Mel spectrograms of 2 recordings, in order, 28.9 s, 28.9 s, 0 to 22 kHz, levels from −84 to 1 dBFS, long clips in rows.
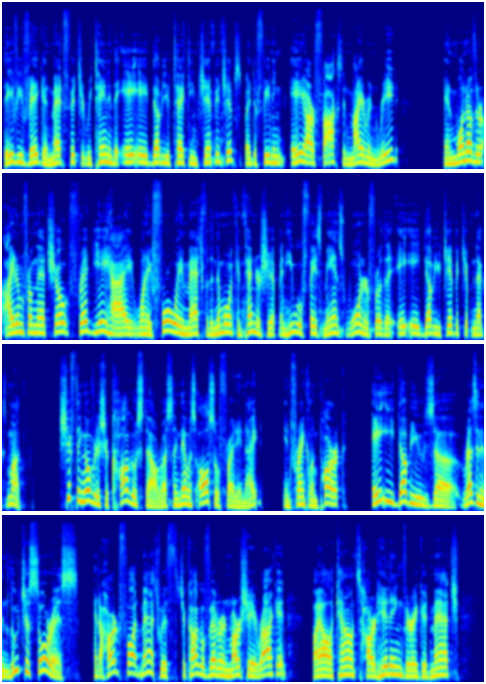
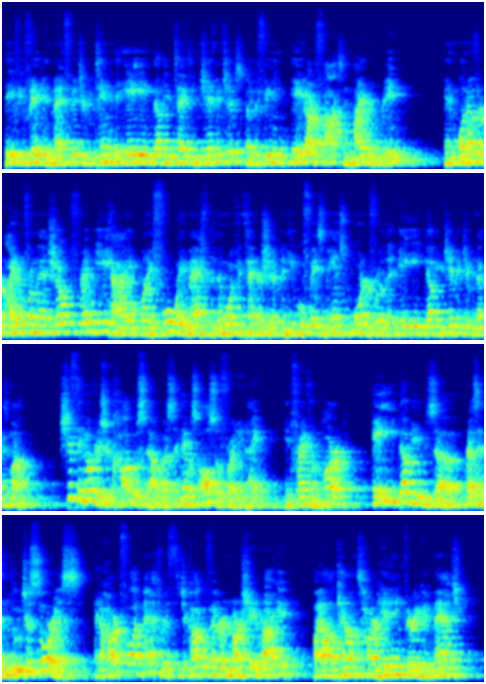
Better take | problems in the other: first | off-mic speech; far // room echo; noticeable; dies away in 0.9 s

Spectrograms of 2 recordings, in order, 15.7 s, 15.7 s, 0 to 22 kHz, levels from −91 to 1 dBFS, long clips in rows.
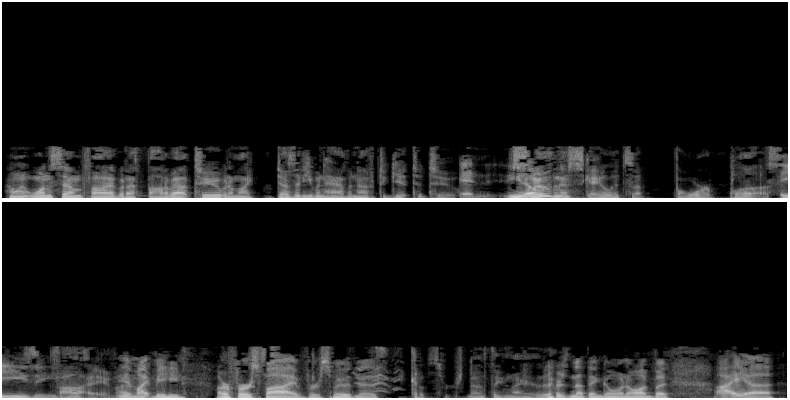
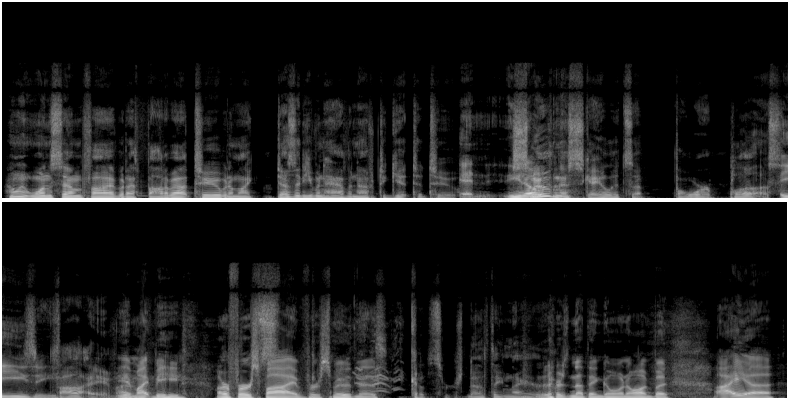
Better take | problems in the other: second | garbled, watery; slightly; nothing above 5.5 kHz

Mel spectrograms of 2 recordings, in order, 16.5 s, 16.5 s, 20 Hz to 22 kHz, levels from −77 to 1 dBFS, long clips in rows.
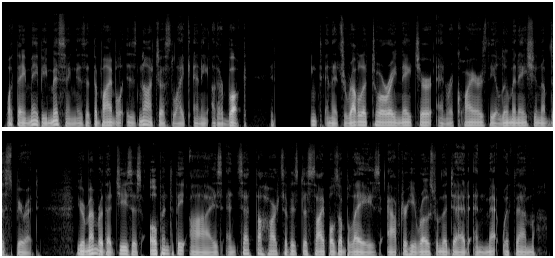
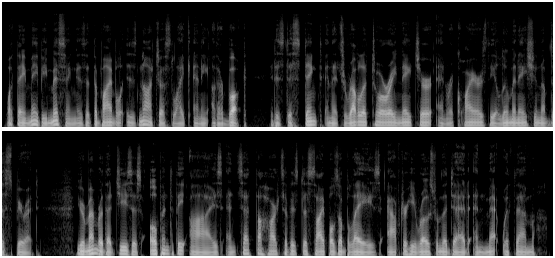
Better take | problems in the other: second | audio cutting out; at 4 s for 0.5 s

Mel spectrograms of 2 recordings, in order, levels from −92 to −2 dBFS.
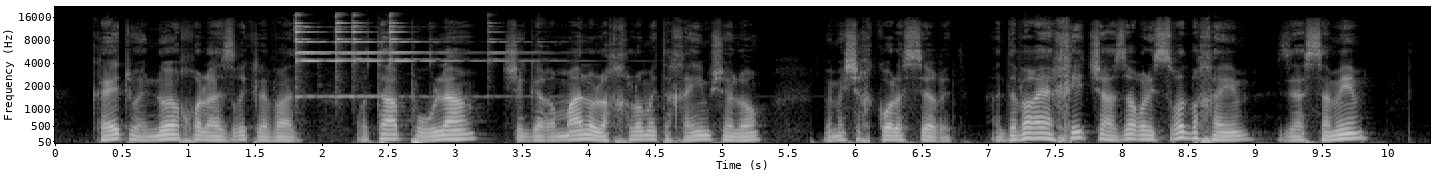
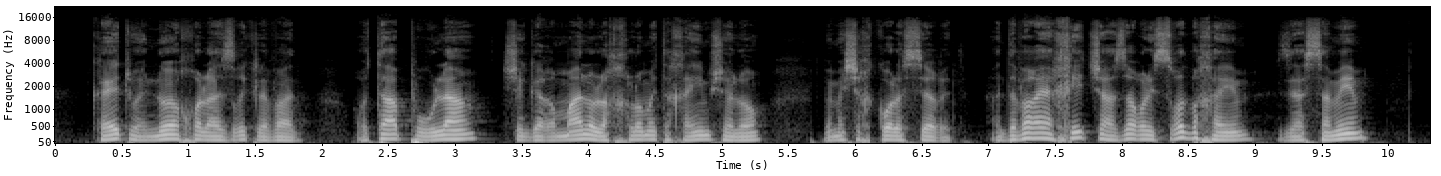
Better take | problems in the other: second | doorbell; loud; from 2 to 3.5 s; peak 4 dB above the speech

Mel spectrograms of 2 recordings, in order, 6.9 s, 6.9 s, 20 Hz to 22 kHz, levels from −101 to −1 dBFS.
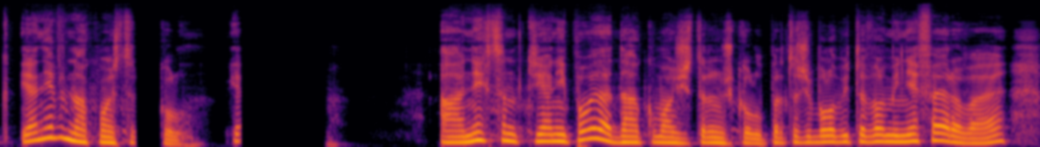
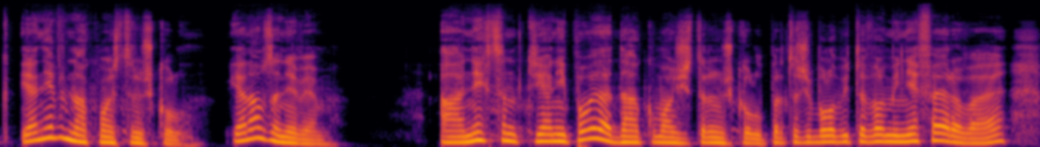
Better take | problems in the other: second | audio cutting out; at 1 s and at 1.5 s for 0.5 s

